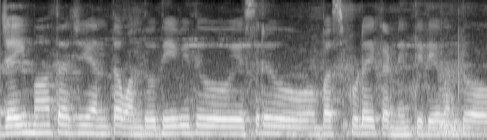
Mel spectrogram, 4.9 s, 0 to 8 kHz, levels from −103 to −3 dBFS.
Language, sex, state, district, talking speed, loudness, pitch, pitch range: Kannada, female, Karnataka, Raichur, 145 wpm, -15 LUFS, 155 Hz, 145-165 Hz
